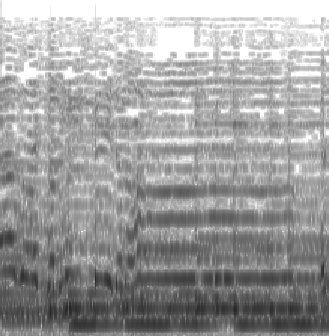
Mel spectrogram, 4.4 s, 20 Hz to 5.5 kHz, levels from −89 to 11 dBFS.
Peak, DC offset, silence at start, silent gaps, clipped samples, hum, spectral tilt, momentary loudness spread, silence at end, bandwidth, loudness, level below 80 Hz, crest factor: 0 dBFS; 0.4%; 0 s; none; under 0.1%; none; -13 dB/octave; 2 LU; 0 s; 4 kHz; -13 LUFS; -48 dBFS; 12 dB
